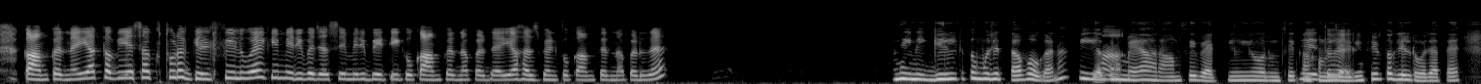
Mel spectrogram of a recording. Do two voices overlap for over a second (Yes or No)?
No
